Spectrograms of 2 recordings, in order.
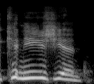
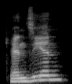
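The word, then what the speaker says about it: Keynesian: to have an economic discussion with a dirty Kenisian. Canian? Sorry. Um what's that? No, I mispronounced I mispronounced it.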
